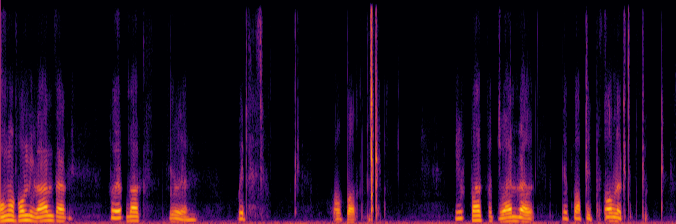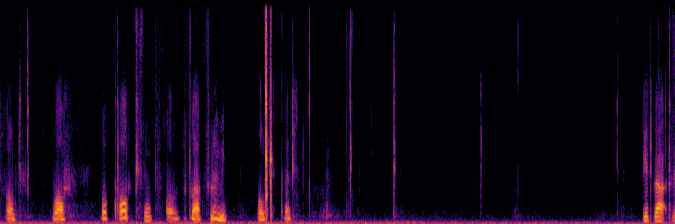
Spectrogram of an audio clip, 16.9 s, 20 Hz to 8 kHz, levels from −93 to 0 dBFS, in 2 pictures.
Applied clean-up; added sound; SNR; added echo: neural diffusion model UNIVERSE++.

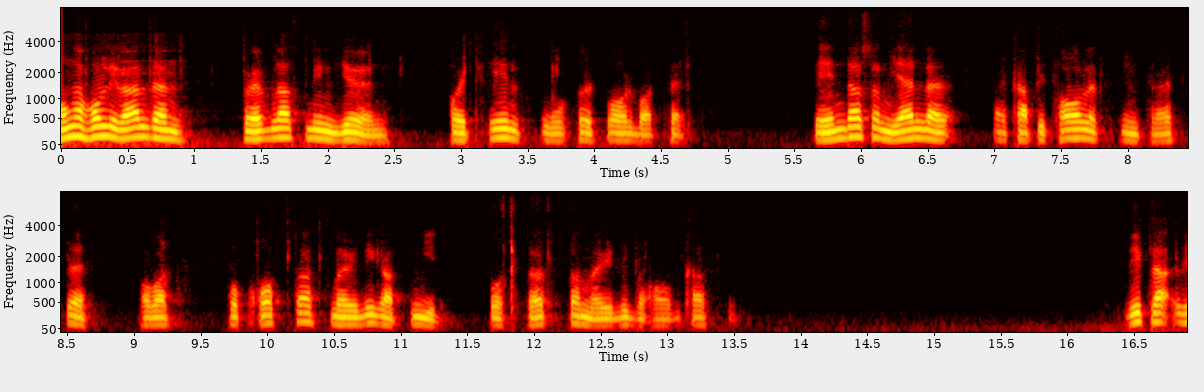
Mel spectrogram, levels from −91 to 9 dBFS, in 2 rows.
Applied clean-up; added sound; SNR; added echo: neural mask model DeepFilterNet 3.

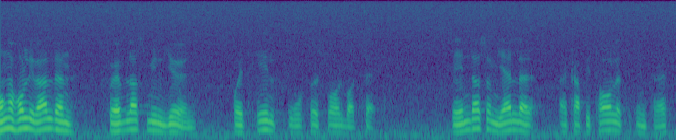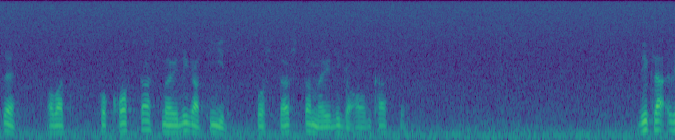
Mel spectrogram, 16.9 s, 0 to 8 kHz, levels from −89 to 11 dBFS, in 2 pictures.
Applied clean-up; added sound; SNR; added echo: none; none; none; none.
